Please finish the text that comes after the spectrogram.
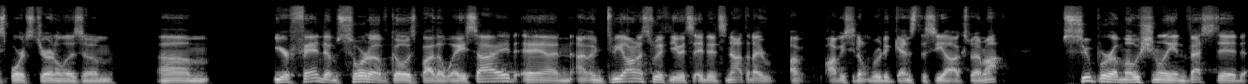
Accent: Bothell, Washington, United States; I'm from Bothell

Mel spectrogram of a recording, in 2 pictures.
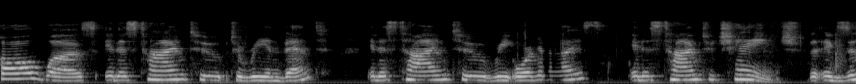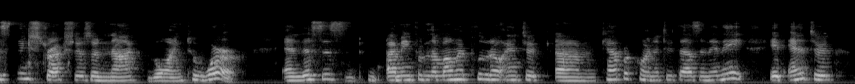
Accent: New York, United States; I'm from New York

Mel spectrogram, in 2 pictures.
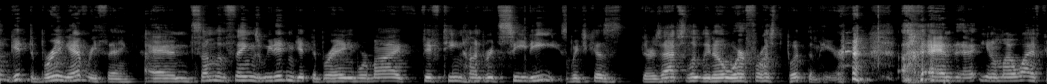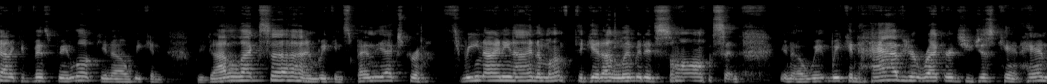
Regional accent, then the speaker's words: United States; Growing up in America

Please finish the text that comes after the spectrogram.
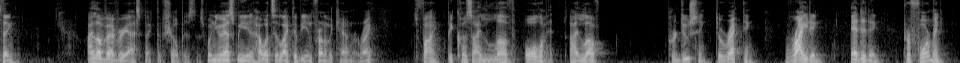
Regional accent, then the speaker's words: New York City, New York, United States; we're both from Queens

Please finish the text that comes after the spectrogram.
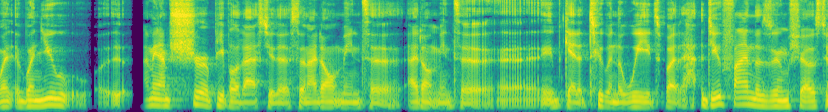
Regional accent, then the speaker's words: Ireland; I get I read as Canadian, but I'm Irish.

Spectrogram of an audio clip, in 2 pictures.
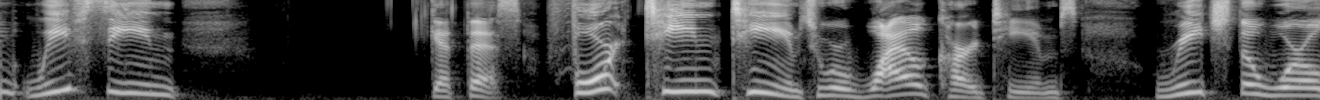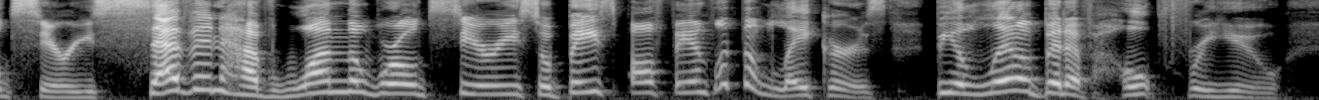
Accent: Los Angeles, California, United States; also born or lived in San Diego; It's my hometown.

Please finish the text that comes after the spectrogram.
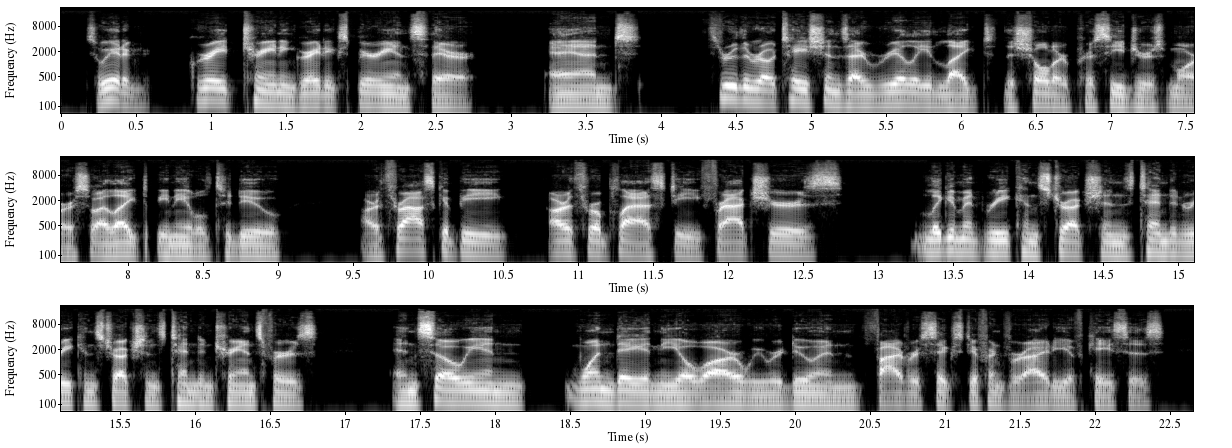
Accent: Minnesota, United States; moved away; I grew up in Minnesota

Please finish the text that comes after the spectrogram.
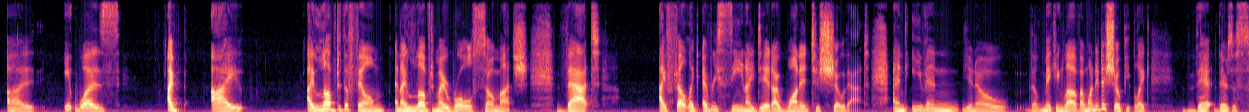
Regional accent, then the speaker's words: New York, United States; I'm from New York, and I, there's a certain sort of cutting to the chase

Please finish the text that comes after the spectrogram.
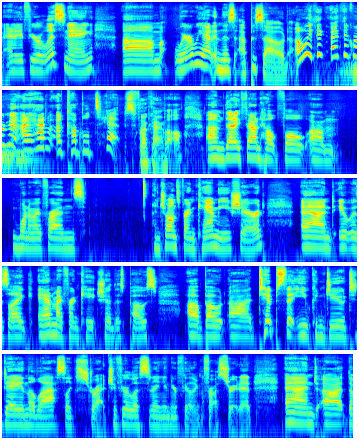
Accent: Canada; I'm from Canada

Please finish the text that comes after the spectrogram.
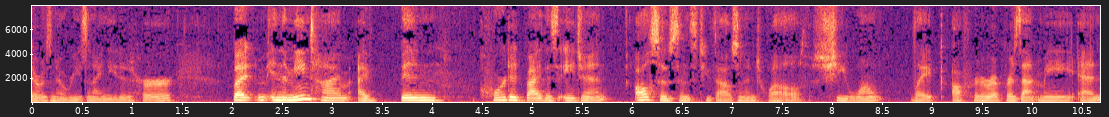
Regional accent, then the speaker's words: Olympia, Washington, United States; now in Los Angeles, United States; I was growing up in Olympia and then like coming back to LA at 28, I felt like, oh, this isn't like, I'm an adult now.

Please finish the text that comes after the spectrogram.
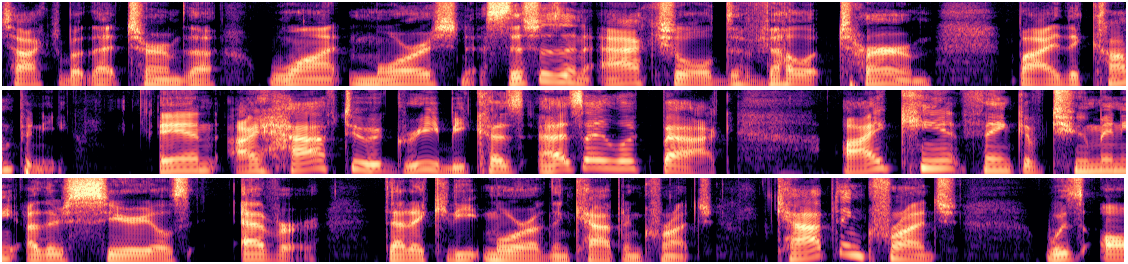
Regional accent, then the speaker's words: Canada; I grew up in Canada

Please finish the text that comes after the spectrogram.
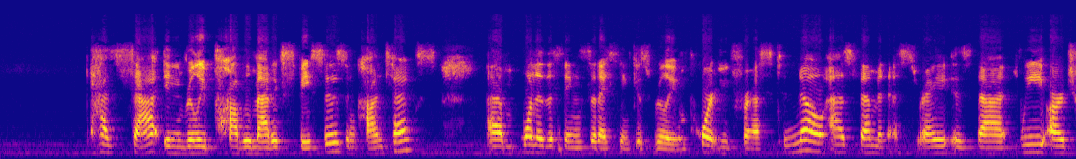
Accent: the Bay Area, California, United States; also born or lived in Oakland; born and raised in the Bay Area, and I've lived in Oakland, I don't know, for the last 20 years or so

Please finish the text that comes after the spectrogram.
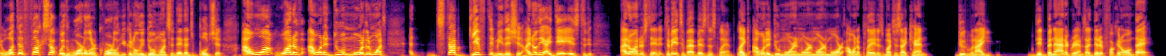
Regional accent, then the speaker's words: La Cañada Flintridge, California, United States; I grew up in Lougheed United

